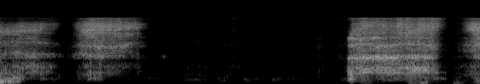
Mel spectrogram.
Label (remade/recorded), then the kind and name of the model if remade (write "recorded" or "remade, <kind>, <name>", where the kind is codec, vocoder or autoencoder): remade, codec, SNAC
